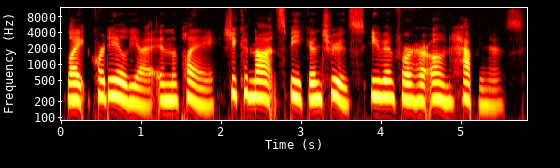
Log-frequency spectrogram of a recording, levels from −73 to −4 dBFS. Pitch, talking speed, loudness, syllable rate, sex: 210 Hz, 155 wpm, -18 LUFS, 3.8 syllables/s, female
